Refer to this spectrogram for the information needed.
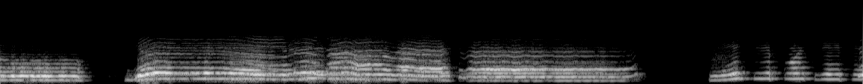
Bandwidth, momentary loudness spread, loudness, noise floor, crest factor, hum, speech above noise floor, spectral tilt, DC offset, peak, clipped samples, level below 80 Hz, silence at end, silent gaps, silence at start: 3.4 kHz; 14 LU; -18 LUFS; under -90 dBFS; 16 dB; none; over 74 dB; -8 dB/octave; under 0.1%; -2 dBFS; under 0.1%; -60 dBFS; 0 s; 6.51-7.05 s; 0 s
